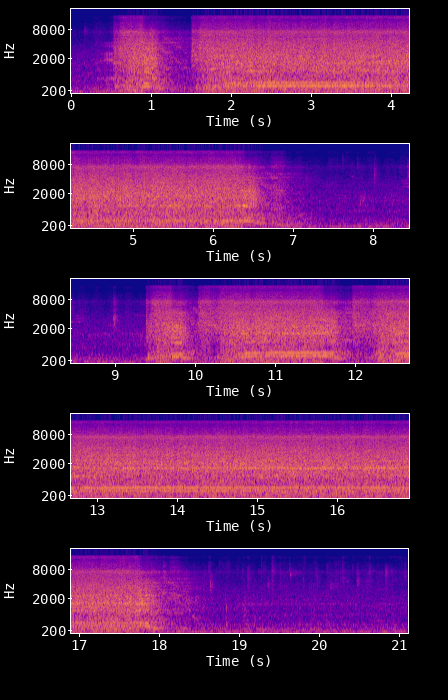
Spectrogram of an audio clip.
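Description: Pressure washer running, its pump motor humming steadily under the hiss of the water jet spraying onto an air-conditioner condenser coil to rinse the dirt out of the fins. It goes in three long spells with short breaks between, then stops near the end.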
